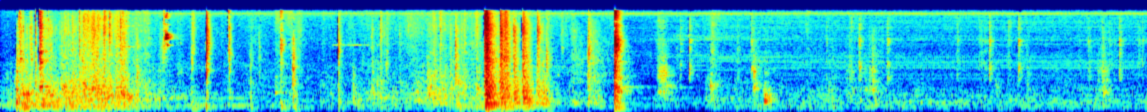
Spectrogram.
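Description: Inside a moving Otis traction elevator car: rustling and sharp clicks in the first half, then a faint, steady low hum as the car runs between floors.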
